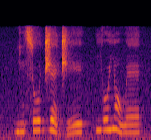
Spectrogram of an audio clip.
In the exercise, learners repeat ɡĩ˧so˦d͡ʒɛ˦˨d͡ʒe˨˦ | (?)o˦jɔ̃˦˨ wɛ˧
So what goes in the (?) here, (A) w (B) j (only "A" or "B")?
B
